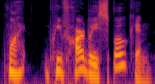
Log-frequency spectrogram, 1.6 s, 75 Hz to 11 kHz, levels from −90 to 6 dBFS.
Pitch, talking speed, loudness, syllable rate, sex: 140 Hz, 155 wpm, -22 LUFS, 6.1 syllables/s, male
